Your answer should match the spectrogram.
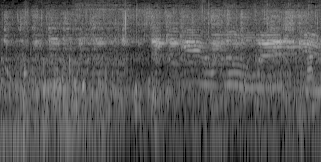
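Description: Steady low rumble of water noise, with faint music over it.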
